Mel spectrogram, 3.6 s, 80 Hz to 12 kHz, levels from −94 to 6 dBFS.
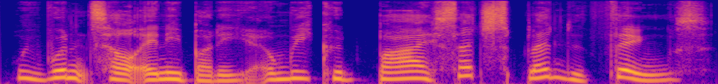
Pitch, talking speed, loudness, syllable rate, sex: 220 Hz, 185 wpm, -19 LUFS, 4.4 syllables/s, female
